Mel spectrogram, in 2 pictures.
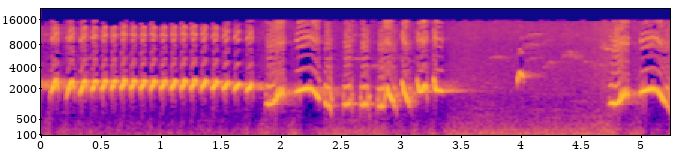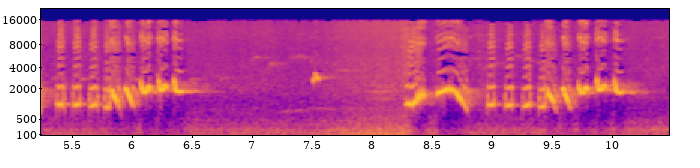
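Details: White-rumped shama in kretekan song style, used as a lure to provoke other shamas into singing: a fast run of about twenty crackling chips, then looping whistled phrases that rise and fall, repeated in three bursts with brief pauses.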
